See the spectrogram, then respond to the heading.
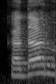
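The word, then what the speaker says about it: Ghadar: கதார் வந்து அதாவது காதர் அல்லது கதார் எப்படி வேணாலும் ப்ரொனவுன்ஸ் பண்ணிக்கலாம்.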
